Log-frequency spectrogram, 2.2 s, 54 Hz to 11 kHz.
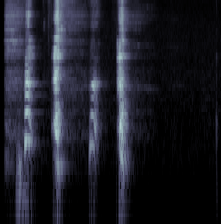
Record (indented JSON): {
  "three_cough_length": "2.2 s",
  "three_cough_amplitude": 22698,
  "three_cough_signal_mean_std_ratio": 0.28,
  "survey_phase": "beta (2021-08-13 to 2022-03-07)",
  "age": "45-64",
  "gender": "Female",
  "wearing_mask": "No",
  "symptom_cough_any": true,
  "symptom_runny_or_blocked_nose": true,
  "symptom_fatigue": true,
  "smoker_status": "Never smoked",
  "respiratory_condition_asthma": false,
  "respiratory_condition_other": false,
  "recruitment_source": "Test and Trace",
  "submission_delay": "2 days",
  "covid_test_result": "Positive",
  "covid_test_method": "LFT"
}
